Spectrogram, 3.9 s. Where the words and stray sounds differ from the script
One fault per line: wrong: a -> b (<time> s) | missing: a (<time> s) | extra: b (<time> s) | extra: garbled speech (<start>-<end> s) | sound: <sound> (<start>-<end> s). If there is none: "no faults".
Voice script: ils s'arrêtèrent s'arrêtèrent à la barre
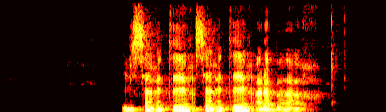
no faults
